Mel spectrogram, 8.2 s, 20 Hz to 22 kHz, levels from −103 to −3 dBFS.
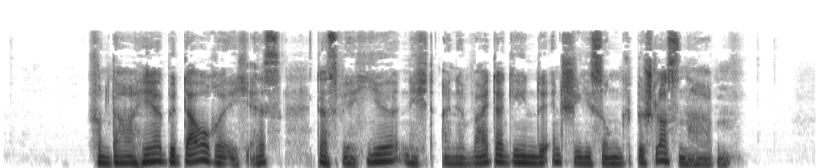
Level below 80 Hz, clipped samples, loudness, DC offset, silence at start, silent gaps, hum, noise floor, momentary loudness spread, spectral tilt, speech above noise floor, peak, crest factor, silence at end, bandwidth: -46 dBFS; under 0.1%; -24 LUFS; under 0.1%; 0.9 s; none; none; -84 dBFS; 7 LU; -4.5 dB/octave; 60 dB; -4 dBFS; 22 dB; 0.85 s; 11.5 kHz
